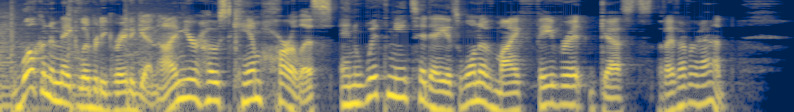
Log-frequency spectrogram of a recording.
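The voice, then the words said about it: Chipper customer service voice. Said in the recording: “customer service voice that I start this show with. It was all of Chick fil A's fault”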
